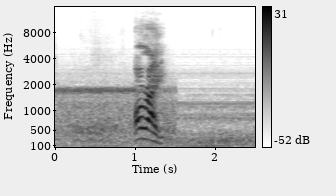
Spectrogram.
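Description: A young man lets out a short, loud exclamation close to a microphone.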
